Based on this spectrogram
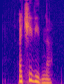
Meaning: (adverb) apparently, obviously; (adjective) short neuter singular of очеви́дный (očevídnyj)
- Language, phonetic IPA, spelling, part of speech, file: Russian, [ɐt͡ɕɪˈvʲidnə], очевидно, adverb / adjective, Ru-очевидно.ogg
